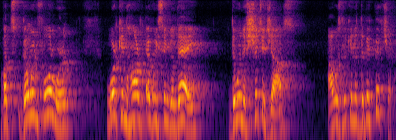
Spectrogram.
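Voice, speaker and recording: A man rants on a radio show, blunt and profane, and he hammers his points again and again. His voice is very dark and sits a little high. The room around him sounds echoey. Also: unhurried. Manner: blunt, profane, repeats himself. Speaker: radio host. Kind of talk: ranting monologue.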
